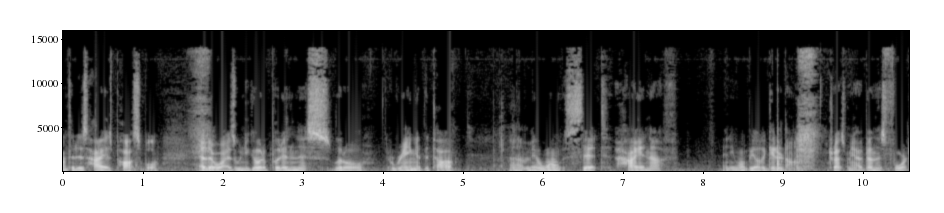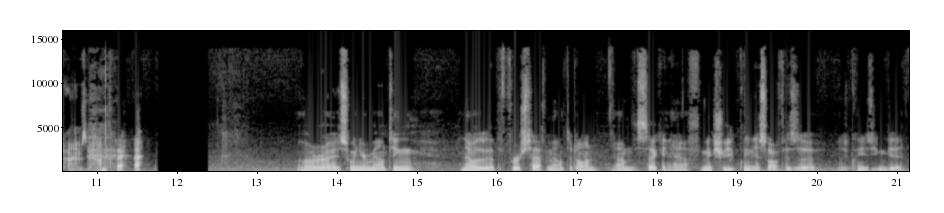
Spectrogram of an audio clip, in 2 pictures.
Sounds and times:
Speech: 0.0 - 4.9, 5.6 - 11.2, 13.5 - 21.1
Outside, urban or manmade: 0.0 - 11.8, 12.4 - 21.1.

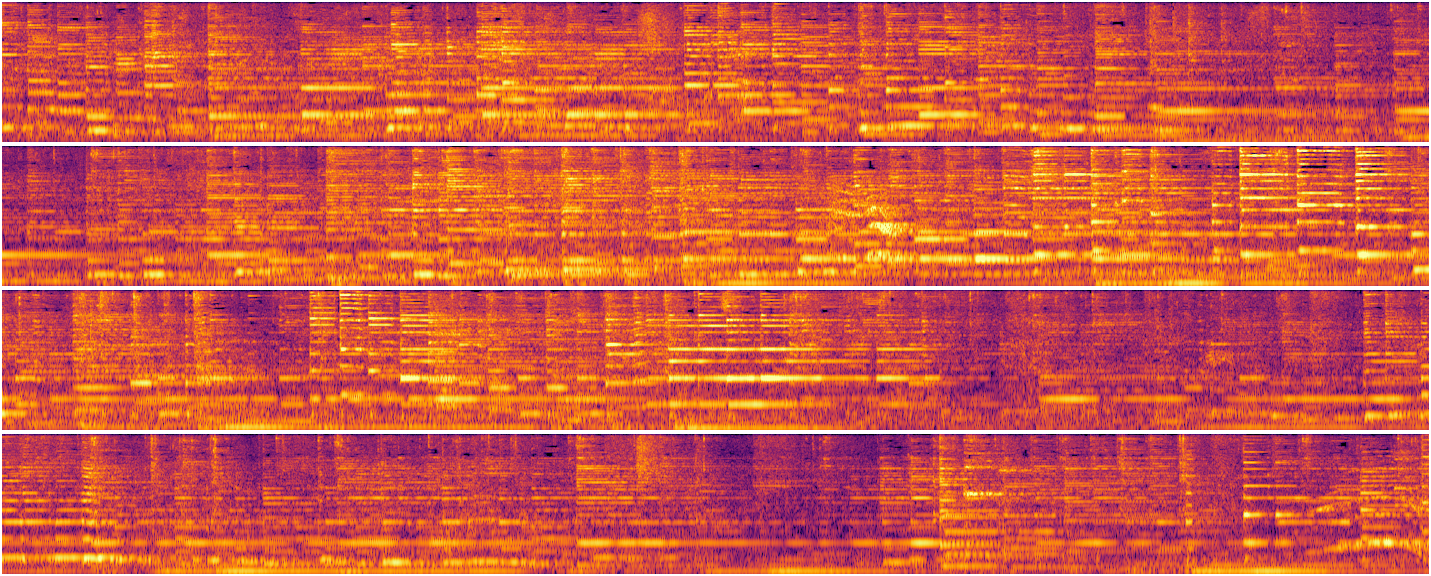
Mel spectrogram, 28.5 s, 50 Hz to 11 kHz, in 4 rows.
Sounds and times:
Banjo: 0.0 - 28.5.

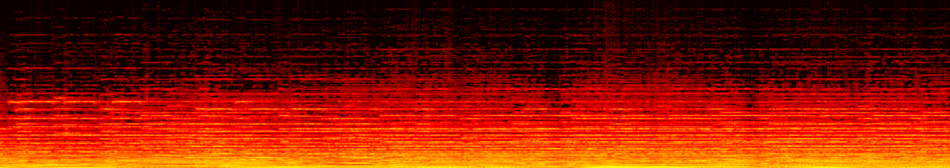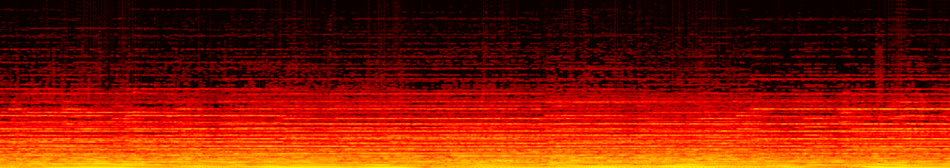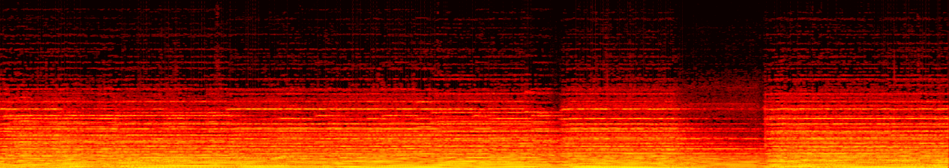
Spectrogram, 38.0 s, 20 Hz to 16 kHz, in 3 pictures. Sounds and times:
Classical music: 0.0 - 37.9.

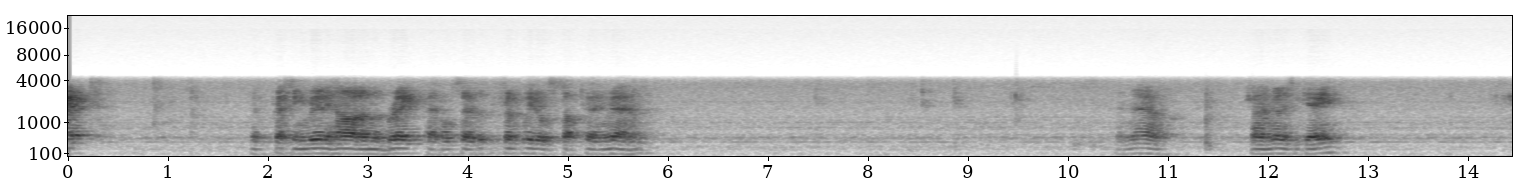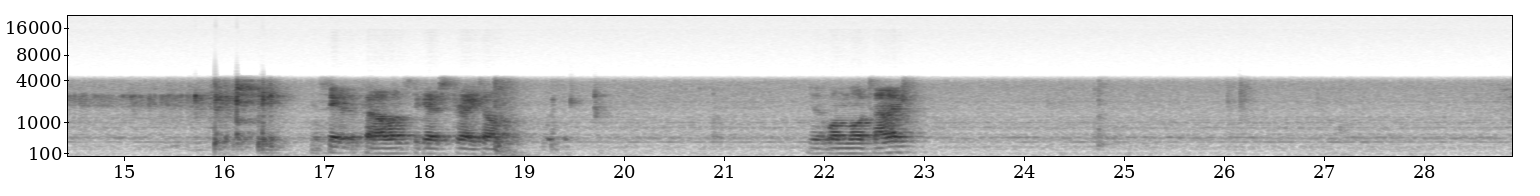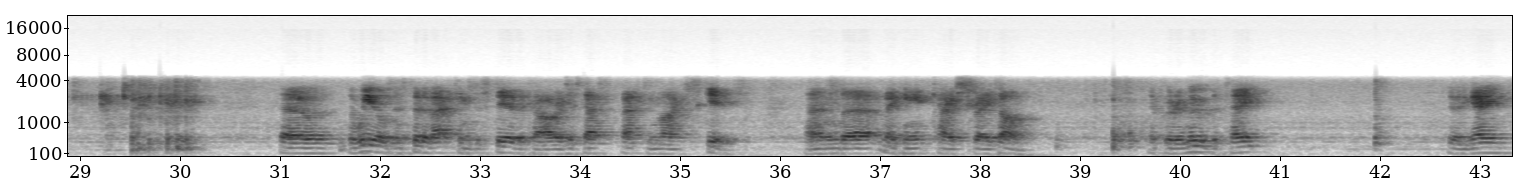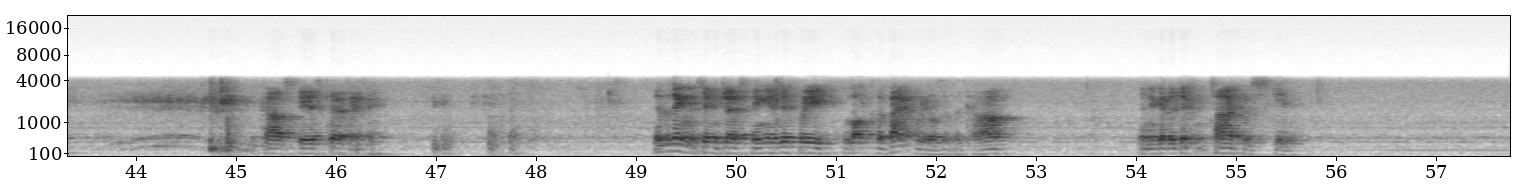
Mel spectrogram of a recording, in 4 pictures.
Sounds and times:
Speech: 0.0 - 0.4, 1.8 - 5.9, 10.4 - 11.2, 11.8 - 12.9, 16.9 - 19.4, 21.8 - 23.0, 31.0 - 38.6, 39.6 - 41.0, 42.7 - 43.4, 45.2 - 46.6, 49.2 - 52.9, 54.0 - 55.8.

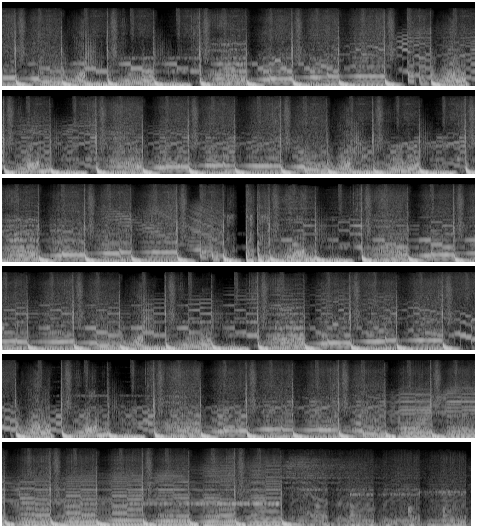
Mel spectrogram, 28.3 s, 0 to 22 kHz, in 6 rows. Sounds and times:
Dubstep: 0.0 - 28.3
House music: 0.0 - 28.3.

